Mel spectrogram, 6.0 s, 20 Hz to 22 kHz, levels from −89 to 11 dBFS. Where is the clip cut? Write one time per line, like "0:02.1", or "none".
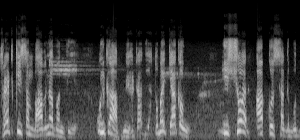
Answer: none

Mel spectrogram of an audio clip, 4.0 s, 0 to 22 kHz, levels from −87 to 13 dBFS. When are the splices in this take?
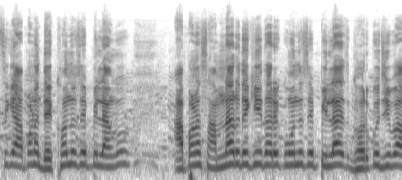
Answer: none

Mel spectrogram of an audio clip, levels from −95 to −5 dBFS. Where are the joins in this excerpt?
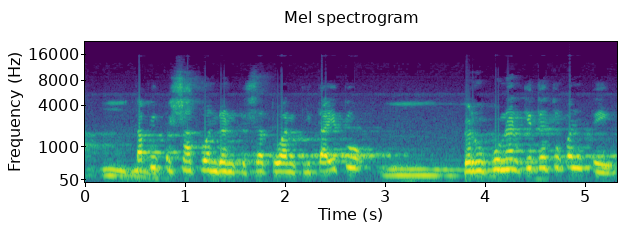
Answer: none

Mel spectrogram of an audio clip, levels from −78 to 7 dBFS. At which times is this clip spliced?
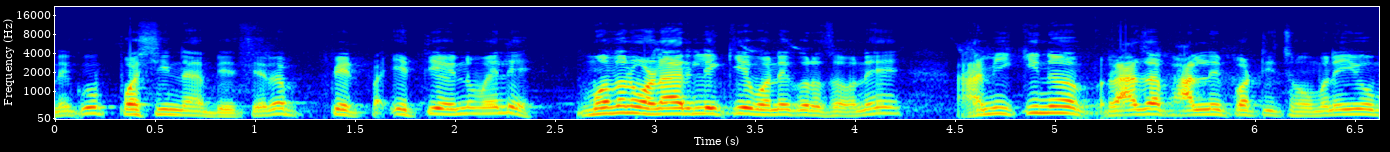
0:02.5

